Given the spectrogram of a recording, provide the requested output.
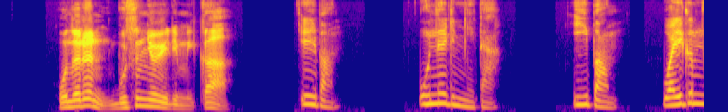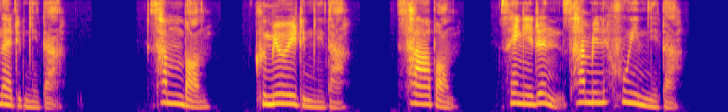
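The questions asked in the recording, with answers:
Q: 오늘은 무슨 요일입니까?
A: 3: 금요일입니다.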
